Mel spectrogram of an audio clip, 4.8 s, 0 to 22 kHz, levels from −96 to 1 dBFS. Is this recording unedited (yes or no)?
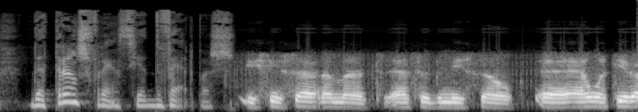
no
